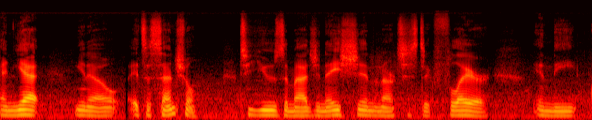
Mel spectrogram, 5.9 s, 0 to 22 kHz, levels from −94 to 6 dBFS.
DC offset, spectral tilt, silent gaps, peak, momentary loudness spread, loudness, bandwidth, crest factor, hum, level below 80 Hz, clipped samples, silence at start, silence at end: under 0.1%; -5.5 dB/octave; none; -16 dBFS; 14 LU; -37 LUFS; 15.5 kHz; 22 dB; none; -64 dBFS; under 0.1%; 0 s; 0 s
